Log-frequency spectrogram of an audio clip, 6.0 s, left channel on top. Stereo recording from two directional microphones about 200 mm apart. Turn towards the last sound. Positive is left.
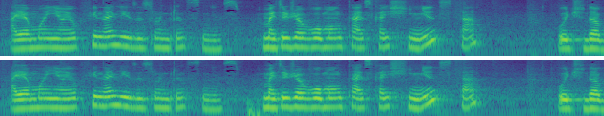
turn(degrees=-5)  # may be behind; listen again after turning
